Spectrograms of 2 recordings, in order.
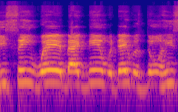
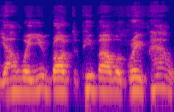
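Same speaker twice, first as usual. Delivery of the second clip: low put-on role voice, lower and quieter; 6 semitones lower, 5 dB quieter than usual. Reading a Bible passage with a partner, voicing the Moses role: low voice as Moses. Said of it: "I'm talking low like because I'm playing the Moses role".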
